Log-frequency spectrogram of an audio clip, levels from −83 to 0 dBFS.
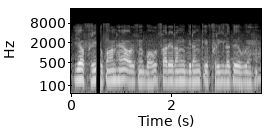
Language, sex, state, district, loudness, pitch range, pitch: Hindi, male, Jharkhand, Deoghar, -19 LUFS, 135-145 Hz, 140 Hz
